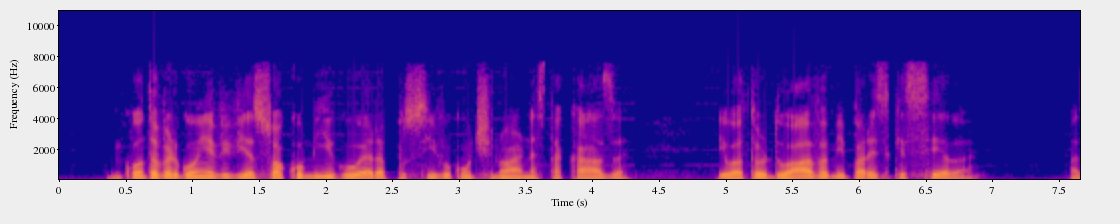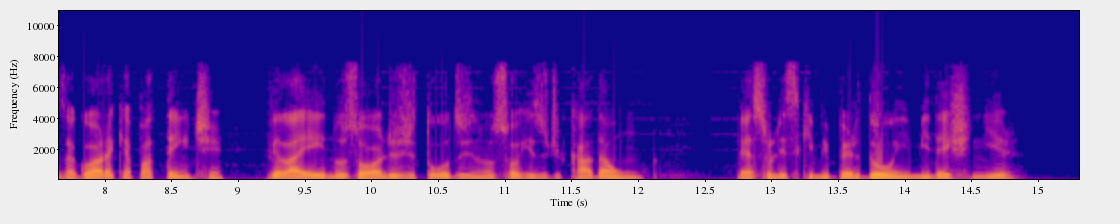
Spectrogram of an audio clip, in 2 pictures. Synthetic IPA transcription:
ẽŋkwɐ̃nt̪ʊɐveɾɡõɲɐviviɐsɔkõmiɡʊɛɾɐposivewkõnt͡ʃinuaɾnɛst̪ɐkazɐ̰ | ewat̪oɾd̪uavɐmɪpaɾɐɪskeselɐ̰ | mɐ̰zaɡɔɾɐkɪɐpat̪ẽnt͡ʃɪ | velaejnʊzɔʎʊzd͡ʒɪt̪od̪ʊzɪnʊsoɦizʊd͡ʒɪkad̪ɐũ | pɛsʊlɪskɪmɪpeɾd̪õwɪ̃mɪd̪ejʃẽj̃iɾ

